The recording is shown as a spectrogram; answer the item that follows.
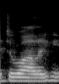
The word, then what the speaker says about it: Diwali: Yeah, Diwali.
